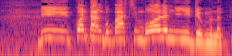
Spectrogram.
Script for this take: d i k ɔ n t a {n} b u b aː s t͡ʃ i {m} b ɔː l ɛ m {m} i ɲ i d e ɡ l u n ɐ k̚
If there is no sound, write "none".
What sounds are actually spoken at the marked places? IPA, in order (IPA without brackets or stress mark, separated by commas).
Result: n, m, ɲ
